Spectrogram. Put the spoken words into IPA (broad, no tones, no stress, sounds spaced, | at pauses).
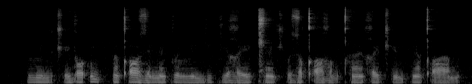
lː ĩ m u t͡ʃʼ e j ɔ ʔ u m pː ĩ qʼ ɔː z ɛ n ɛ̃ k ʊ lː i m j i k iː ʁ eː ǁ ɛ̃ː t͡ʃʼ ʊ z u qʼ a ʁ o m qʰ ĩː χ eː t͡ʃʼ ɪ m h ĩː qʼ aː m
